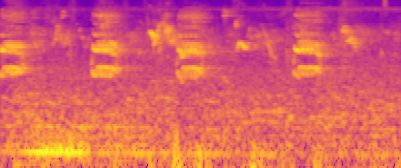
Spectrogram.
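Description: Birds squawking: short, harsh calls repeated every half second or so.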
